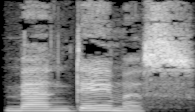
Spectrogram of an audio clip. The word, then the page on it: mandamus: American English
